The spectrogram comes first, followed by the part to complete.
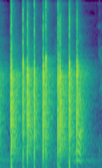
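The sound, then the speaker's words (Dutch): A brief burst of applause: about eight sharp, crisp hand claps in a quick, slightly uneven rhythm, each ringing briefly before the sound dies away, with no voices. “Even een applaus.”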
